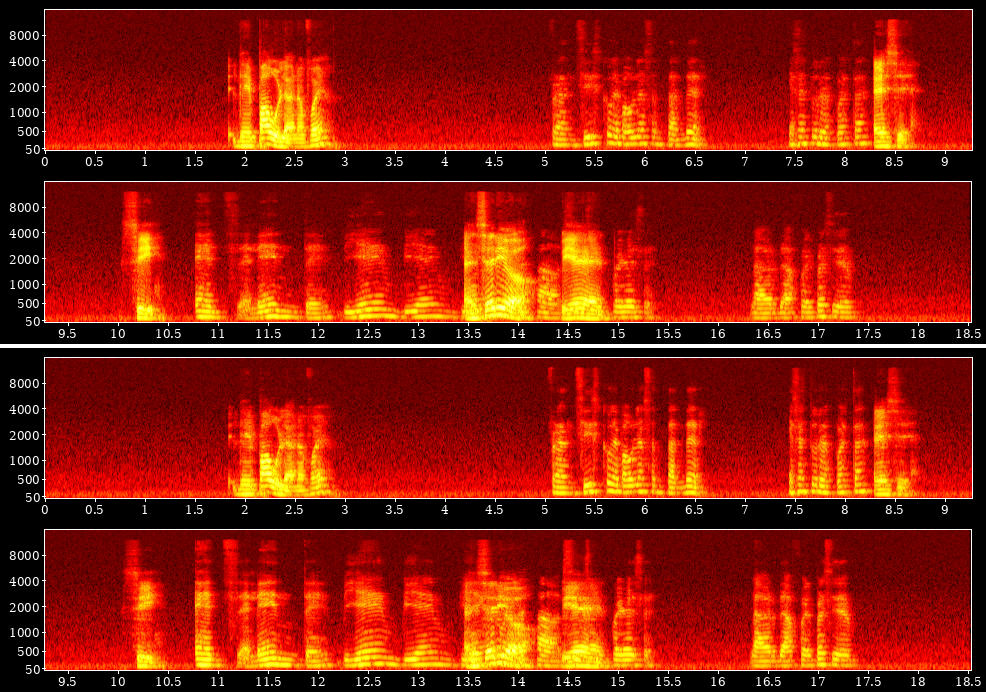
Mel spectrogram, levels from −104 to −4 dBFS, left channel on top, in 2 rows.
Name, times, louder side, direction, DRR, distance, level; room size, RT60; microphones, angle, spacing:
voice 1, 1.9-2.9 8.3-8.7 10.1-10.4 13.5-14.2 14.4-14.9, left 3 dB, 80° left, 0.6 m, -21 dB
voice 2, 5.1-6.6 7.4-8.2 10.8-15.4 16.3-17.5, right 2 dB, 45° right, 0.5 m, -31 dB
2.4 x 2.3 x 2.8 m
head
